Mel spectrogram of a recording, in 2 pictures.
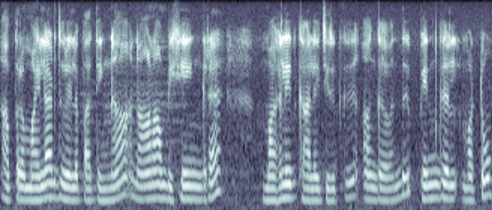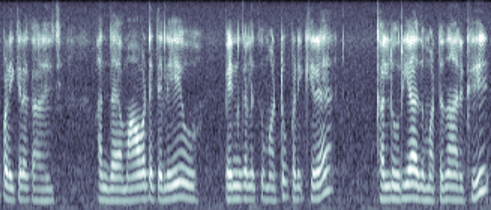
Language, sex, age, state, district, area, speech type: Tamil, female, 45-60, Tamil Nadu, Mayiladuthurai, rural, spontaneous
